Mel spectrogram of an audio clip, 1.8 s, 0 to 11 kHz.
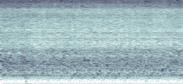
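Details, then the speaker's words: BMW K1200 motorcycle: the in-tank fuel pump is switched back on via a manual switch, its noise heard, then the starter pressed. Engine catches and settles into a steady, even low idle with no knocks or misses. Normal idle. "So that's what you're going to get. As soon as you turn the fuel pump on, hear the noise, press the button, and there you go."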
